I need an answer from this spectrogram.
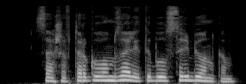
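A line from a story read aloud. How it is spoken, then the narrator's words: Hurried. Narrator (Russian): торопливо начала я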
